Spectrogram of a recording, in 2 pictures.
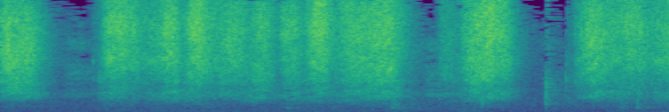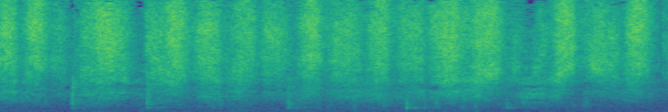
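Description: Stiff hand brush scrubbing a hard floor in quick back-and-forth strokes, about two or three a second, with a brief pause a few seconds in.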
